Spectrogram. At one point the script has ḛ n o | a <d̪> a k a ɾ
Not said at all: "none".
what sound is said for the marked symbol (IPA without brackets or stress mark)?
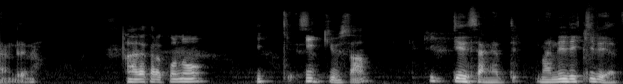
d̪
